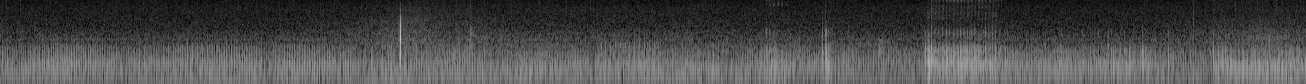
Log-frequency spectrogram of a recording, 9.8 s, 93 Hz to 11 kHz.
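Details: Soft low purring from contented foster kittens snoozing after lunch, 18 December, quieter and thinner than full rumbles, with sharp clicks and a few rustling knocks scattered through.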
